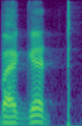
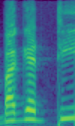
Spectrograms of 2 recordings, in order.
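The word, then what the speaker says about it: baguette: அப்போ ரெண்டு டைம் இட்டு வந்தால் கொஞ்சம் ஓசையை இழுத்து உச்சரிக்கணும், கொஞ்சம் அதிகமாக உச்சரிக்கணும். இதுக்கு என்ன இங்கிலீஷில் பகெட், என்னது பகெட். நான் பகெட் டீ இல்லை, சரியா?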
